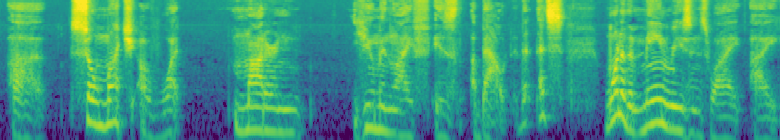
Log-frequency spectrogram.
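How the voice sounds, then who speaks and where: Speaking at a very slow pace, a man with a fairly high pitch uses lively intonation and big swings in loudness. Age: 60s. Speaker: video blogger. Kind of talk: vlog tribute monologue. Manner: halting, many fillers and repetitions.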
